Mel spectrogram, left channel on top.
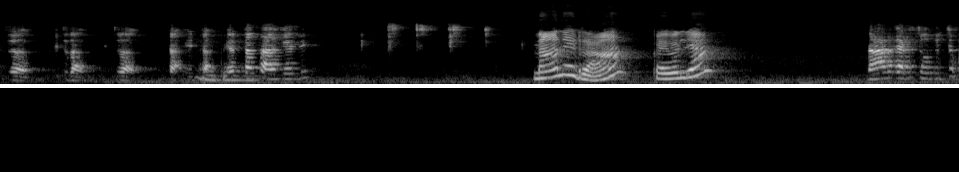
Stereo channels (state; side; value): silent; right; digital silence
